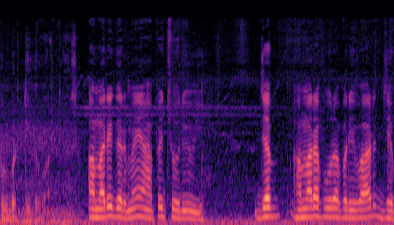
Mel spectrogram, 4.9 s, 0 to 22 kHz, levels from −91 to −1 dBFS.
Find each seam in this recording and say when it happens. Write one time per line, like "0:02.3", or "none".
0:01.1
